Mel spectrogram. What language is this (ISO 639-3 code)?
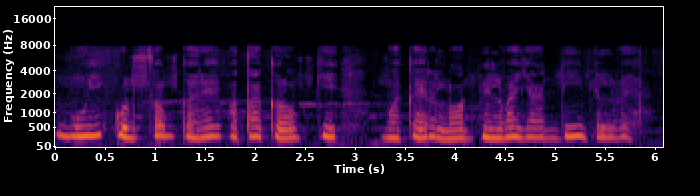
mag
